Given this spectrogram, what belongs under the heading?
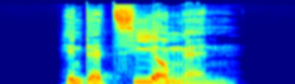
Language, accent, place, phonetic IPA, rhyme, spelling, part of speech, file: German, Germany, Berlin, [ˌhɪntɐˈt͡siːʊŋən], -iːʊŋən, Hinterziehungen, noun, De-Hinterziehungen.ogg
- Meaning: plural of Hinterziehung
